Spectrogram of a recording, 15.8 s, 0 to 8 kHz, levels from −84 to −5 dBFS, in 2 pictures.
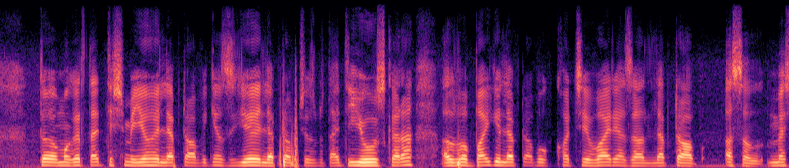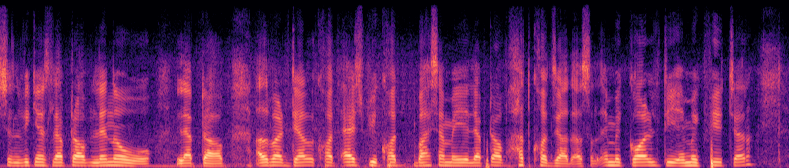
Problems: none marked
